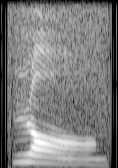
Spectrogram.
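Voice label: "long4", Cantonese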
